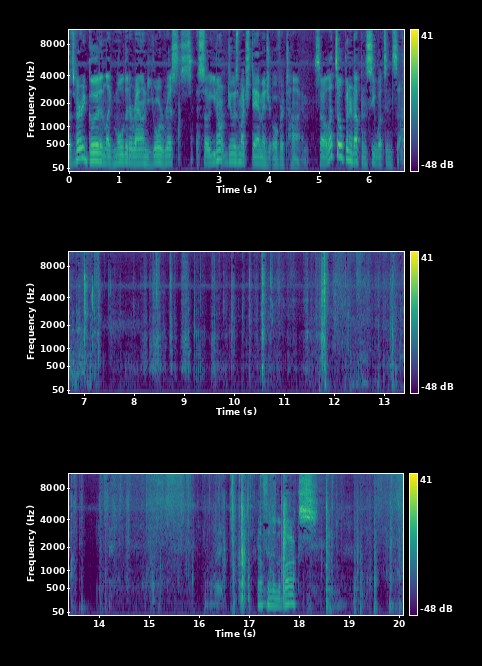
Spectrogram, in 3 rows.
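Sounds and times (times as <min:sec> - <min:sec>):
tissue paper rustling: 0:14.2 - 0:17.6
cardboard scraping and knocking: 0:18.5 - 0:20.0.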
